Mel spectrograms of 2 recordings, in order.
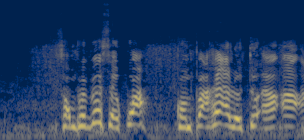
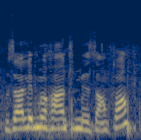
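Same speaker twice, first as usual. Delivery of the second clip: normal talking voice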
